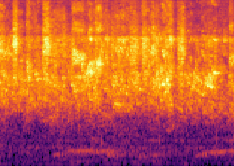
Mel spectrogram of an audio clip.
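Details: Budgerigars of the red-eyed lutino variety kept for breeding, large male paired with small female: constant shrill twittering and squawks layered together, a dense high-pitched flock chatter with no pauses.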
